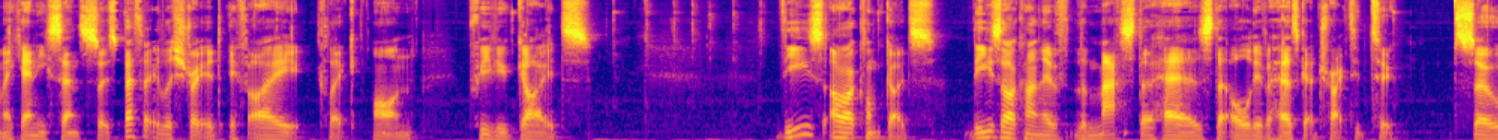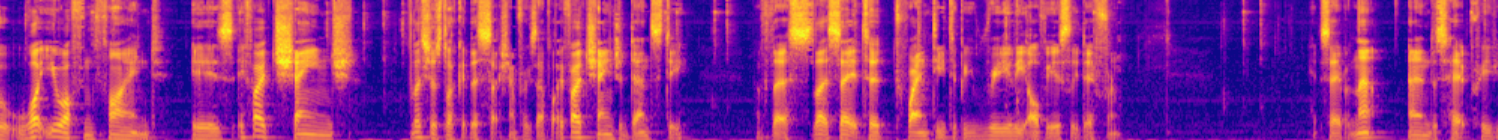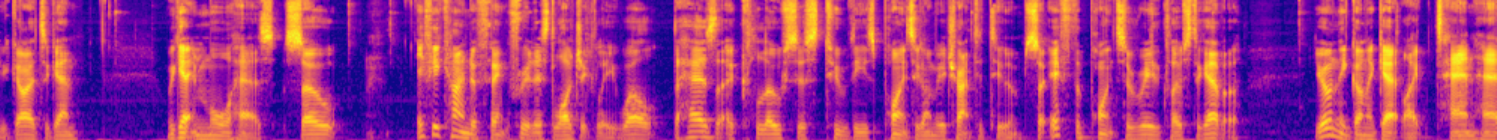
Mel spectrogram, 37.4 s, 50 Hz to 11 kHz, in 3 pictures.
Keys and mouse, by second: 0.9 click, 1.8 alt+middle click, 4.2 click, 5.5 alt+right click, 5.8 alt+middle click, 6.2 alt+right click, 6.6 alt+middle click, 7.2-12.0 alt+drag, 12.6 alt+middle click, 13.1 alt+click, 15.1 alt+right click, 15.4 alt+middle click, 15.7 alt+right click, 17.9 click, 19.9-20.8 typing, 21.5 click, 24.6 click, 28.1 alt+right click, 33.0 alt+right click, 35.0 alt+click.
